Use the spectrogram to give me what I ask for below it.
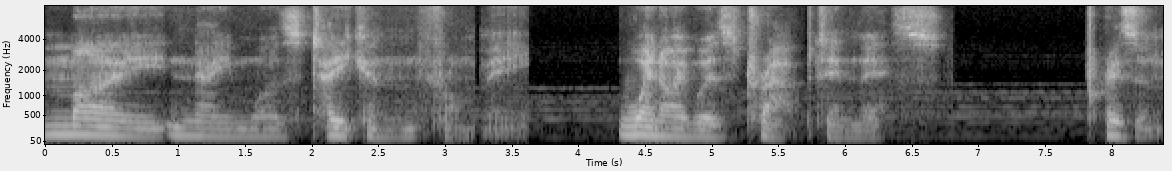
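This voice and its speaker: Someone uses a put-on character voice at a very slow pace. Faint music sits in the background. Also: man, medium pitch for a man. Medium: actual play. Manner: smooth, measured, persuasive.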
